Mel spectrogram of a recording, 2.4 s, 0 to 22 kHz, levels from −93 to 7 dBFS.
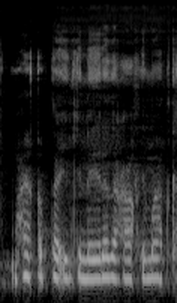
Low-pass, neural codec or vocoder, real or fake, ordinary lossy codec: none; vocoder, 44.1 kHz, 128 mel bands every 512 samples, BigVGAN v2; fake; none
